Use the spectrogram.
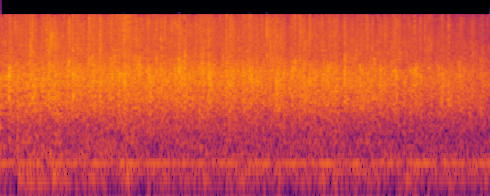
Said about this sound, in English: Go ahead, keep, I love applause. Go ahead.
